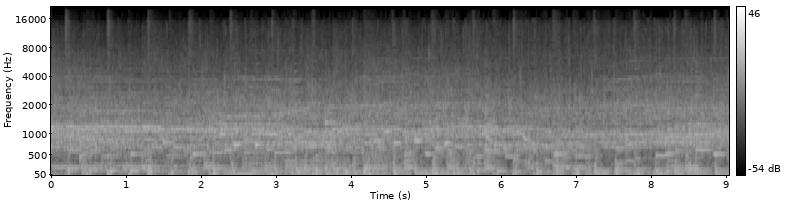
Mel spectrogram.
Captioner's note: cheers and applause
